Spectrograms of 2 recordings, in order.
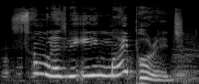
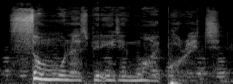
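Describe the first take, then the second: First: It is said in a medium-sized voice. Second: It is said in a great big voice.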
